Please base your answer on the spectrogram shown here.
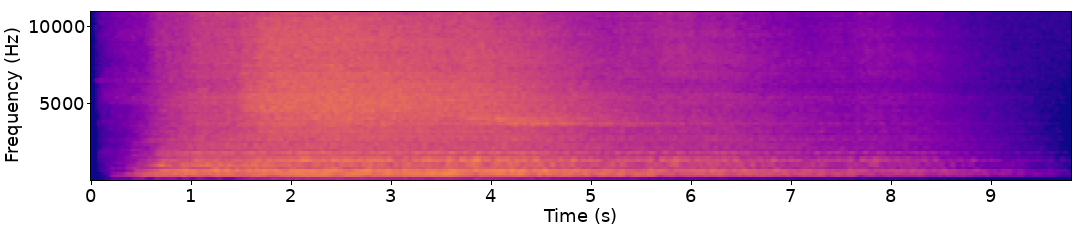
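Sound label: Shipyards Distant Train Horn; Warframe; Grineer Shipyards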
